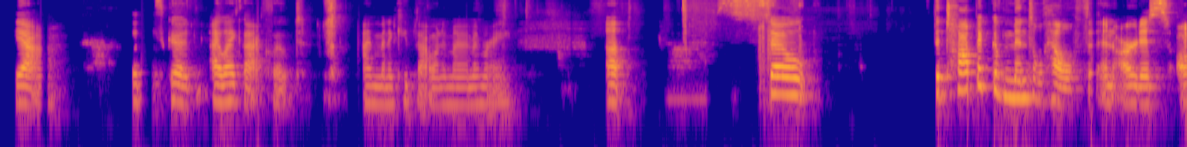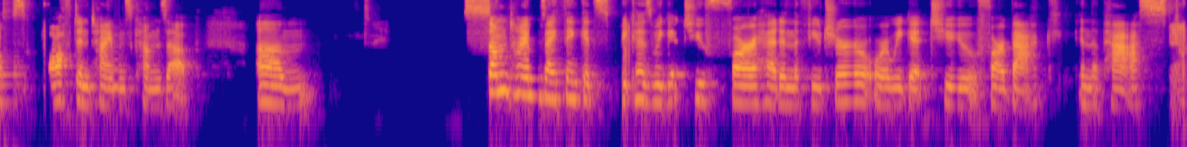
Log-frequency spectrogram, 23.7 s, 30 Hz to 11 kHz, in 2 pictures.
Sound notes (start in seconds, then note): 3.3 clicks tongue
